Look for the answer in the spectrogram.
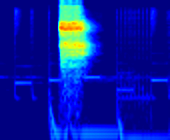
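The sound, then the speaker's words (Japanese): A single Japanese tsukkomi (comedy retort) sound effect: a sharp, bright smack-like burst over a low electronic tone, lasting a fraction of a second, played alone with no voices. “ねえねえ、これツッコミの音やねんて。”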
